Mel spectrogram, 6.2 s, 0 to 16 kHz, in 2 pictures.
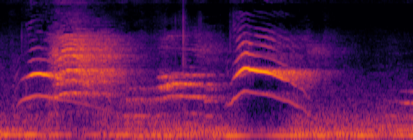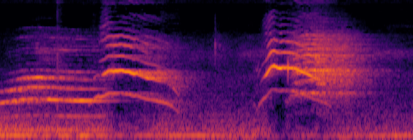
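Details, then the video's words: One-week-old kitten mewing in high, thin arched cries that rise then fall, several overlapping calls about every second, with a low steady hum underneath. "SUARA KUCING USIA 1 MINGGU"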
